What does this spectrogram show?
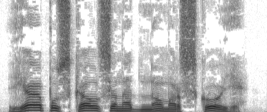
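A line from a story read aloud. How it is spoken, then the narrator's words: Flat monotone. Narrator (Russian): ровным монотонным голосом сказал Илья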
